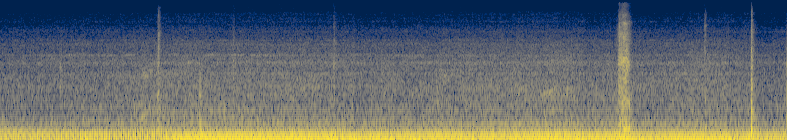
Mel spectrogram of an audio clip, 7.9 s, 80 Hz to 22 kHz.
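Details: Mazda FD RX-7 rotary after a 3-month interior restoration and long sitting: deep, smooth rotary burble with light throttle blips and no belt squeal, normal running.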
